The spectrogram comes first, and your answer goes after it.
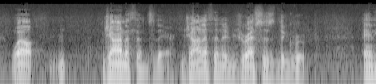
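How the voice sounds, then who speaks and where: A man with a fairly low voice talks while noticeable background noise plays behind him. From US Northeast, Paterson, New Jersey. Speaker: news editor. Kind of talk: interview.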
